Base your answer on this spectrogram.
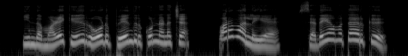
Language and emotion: Tamil, surprised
